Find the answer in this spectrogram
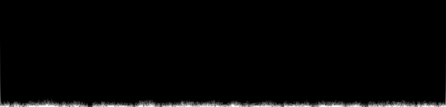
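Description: Low, uneven background rumble on the microphone, with nothing higher-pitched over it.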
